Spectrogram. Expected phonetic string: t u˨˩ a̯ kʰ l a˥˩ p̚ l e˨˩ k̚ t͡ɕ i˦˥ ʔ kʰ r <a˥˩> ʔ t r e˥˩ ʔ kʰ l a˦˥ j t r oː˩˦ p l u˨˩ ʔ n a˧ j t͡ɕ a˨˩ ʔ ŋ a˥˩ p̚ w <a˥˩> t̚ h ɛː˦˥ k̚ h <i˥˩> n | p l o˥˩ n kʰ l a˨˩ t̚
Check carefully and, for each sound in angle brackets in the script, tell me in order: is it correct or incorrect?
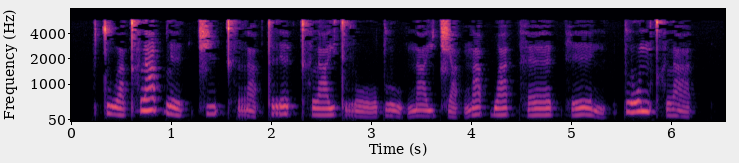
incorrect, correct, incorrect

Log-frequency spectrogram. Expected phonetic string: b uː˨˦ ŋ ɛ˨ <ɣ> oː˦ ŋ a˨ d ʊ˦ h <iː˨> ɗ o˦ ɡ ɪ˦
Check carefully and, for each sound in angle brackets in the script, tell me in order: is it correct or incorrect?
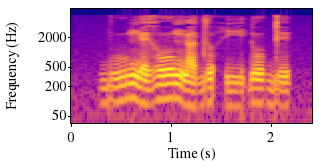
correct, correct

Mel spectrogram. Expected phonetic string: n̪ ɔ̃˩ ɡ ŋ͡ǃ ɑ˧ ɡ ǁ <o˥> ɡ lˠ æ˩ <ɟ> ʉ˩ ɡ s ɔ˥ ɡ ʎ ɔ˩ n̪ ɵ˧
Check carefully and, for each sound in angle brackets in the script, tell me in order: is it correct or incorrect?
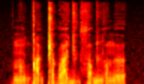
incorrect, correct

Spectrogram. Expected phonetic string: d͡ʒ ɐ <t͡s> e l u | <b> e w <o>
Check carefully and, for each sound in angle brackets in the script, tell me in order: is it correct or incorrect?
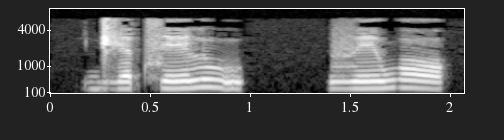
correct, incorrect, incorrect

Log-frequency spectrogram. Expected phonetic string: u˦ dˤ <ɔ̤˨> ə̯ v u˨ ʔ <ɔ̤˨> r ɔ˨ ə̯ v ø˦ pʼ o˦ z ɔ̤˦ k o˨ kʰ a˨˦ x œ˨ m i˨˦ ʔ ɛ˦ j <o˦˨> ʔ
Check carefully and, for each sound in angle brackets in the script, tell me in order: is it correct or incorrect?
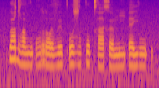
incorrect, incorrect, incorrect

